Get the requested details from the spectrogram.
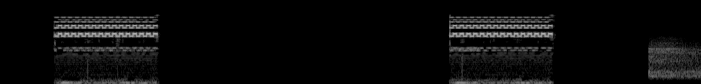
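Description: A telephone rings twice as a woman calls her cousin for the coquito and pasteles recipe, each bright electronic trill lasting about a second with a long silent gap between, followed by a brief muffled click as the line is picked up.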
